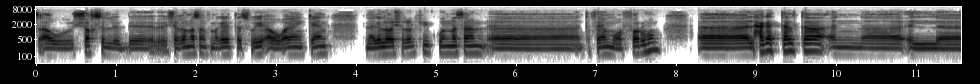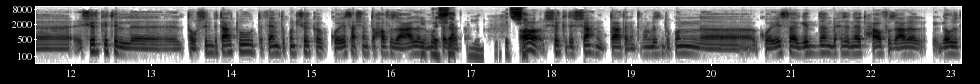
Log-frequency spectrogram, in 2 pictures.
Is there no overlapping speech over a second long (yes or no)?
yes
